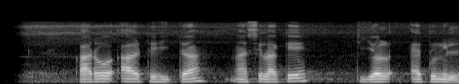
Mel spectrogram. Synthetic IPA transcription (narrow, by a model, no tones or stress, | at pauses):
kaɾoʔalɖ̪̥e̤ɦiɖ̥a | ŋasilake | ɖ̪̥i̤jɔlɛt̪unil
